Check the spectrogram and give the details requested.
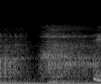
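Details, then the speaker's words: Sleeping young man lying on his back, whose loud snoring sometimes wakes him, gives a short noisy gasp as breathing resumes after an apparent pause in snoring; possible obstructive breathing pause. "Respira bien. No ent aire. Ay, Dios mío."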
